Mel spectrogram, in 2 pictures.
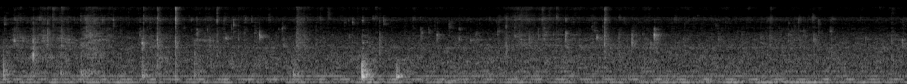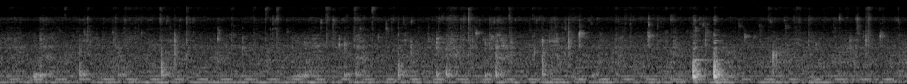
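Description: Chopped garlic sizzling and crackling in hot oil in a kadhai, with a few sharper knocks of a wooden spatula against the pan, loudest about 4 s and 16 s in. A steady low hum runs underneath.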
